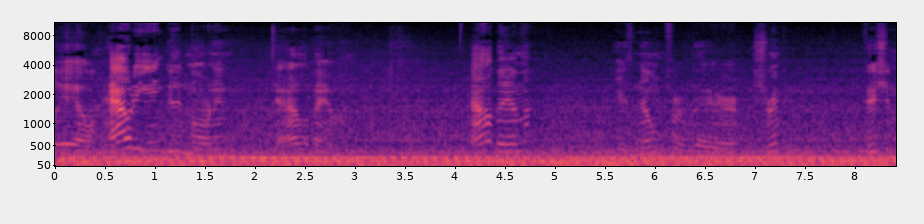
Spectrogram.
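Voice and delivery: drawled, soft southern howdy voice; folksy southern host. Pretend. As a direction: play a down-home Alabama greeter, quietly. Asked what Alabama is known for.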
